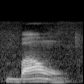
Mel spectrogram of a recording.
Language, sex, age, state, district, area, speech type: Assamese, male, 30-45, Assam, Jorhat, urban, read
